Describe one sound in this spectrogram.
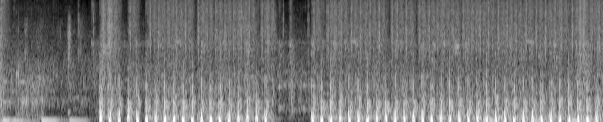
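A pickaxe chips rapidly at dirt and stone in quick, even strokes.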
